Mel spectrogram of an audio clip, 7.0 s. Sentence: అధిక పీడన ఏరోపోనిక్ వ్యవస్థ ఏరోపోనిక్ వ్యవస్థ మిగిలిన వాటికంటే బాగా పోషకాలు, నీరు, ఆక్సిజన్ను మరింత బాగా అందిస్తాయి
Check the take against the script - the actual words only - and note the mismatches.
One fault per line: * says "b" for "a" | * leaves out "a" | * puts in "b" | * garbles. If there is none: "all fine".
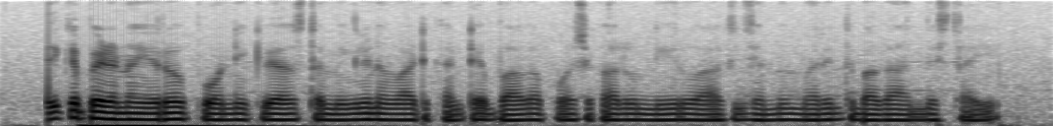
* leaves out "ఏరోపోనిక్ వ్యవస్థ"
